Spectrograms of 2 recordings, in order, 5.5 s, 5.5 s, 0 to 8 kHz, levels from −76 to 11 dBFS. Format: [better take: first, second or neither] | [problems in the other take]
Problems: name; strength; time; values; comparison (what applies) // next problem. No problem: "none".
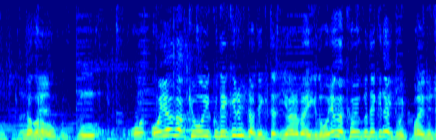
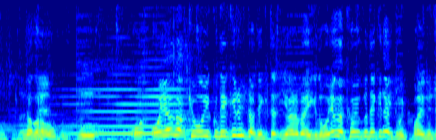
first | background sound (Bowed string instrument); 10 dB below the speech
